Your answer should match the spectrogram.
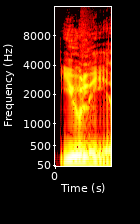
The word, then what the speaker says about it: Juli: Juli is how you say it in German.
